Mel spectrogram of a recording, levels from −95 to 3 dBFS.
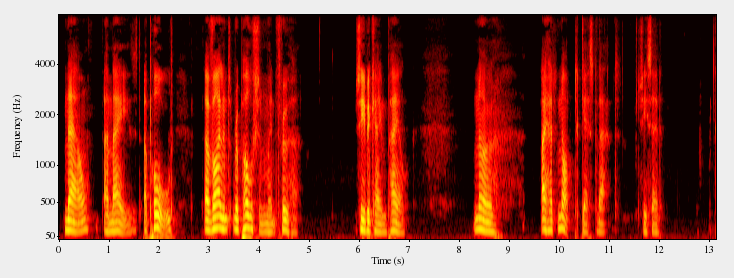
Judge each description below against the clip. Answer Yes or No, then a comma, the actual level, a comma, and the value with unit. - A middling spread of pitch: Yes, average, 4.2 semitones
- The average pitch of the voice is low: Yes, low, 125 Hz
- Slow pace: Yes, slow, 90 wpm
